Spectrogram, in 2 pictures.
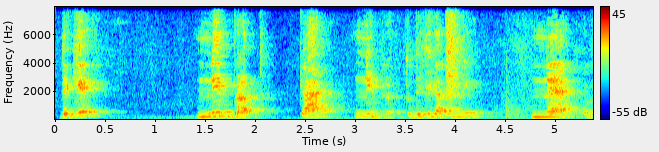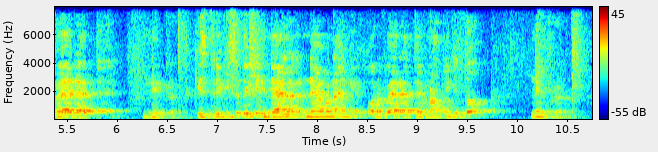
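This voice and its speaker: Echoey Hindi shorthand teacher, distant mic. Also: male voice, high voice, moderate pace, mellow. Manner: patient, repetitive explaining. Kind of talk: step-by-step stenography lesson. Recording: very echoey room, mic far off.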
